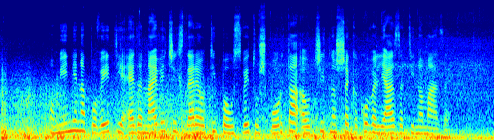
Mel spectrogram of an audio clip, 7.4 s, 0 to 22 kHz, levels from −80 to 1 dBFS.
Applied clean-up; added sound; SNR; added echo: none; Thunder / Rain; -2 dB; none.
